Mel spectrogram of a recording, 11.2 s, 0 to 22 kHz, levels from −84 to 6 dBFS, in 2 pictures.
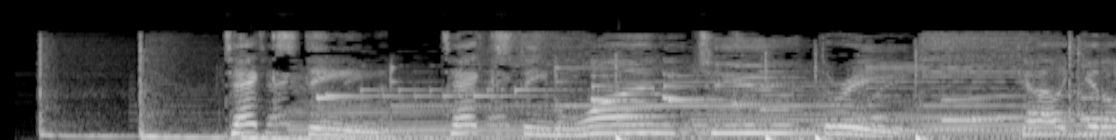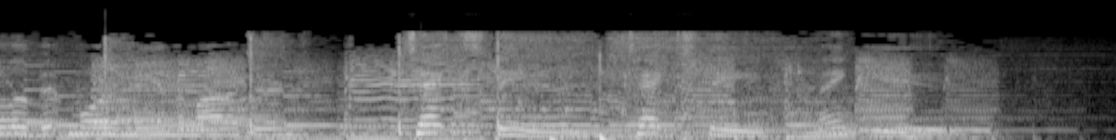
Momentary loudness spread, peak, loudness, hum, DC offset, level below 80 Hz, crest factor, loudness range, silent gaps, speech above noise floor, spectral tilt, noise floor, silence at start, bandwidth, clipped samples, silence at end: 8 LU; 0 dBFS; -15 LUFS; none; under 0.1%; -26 dBFS; 14 dB; 2 LU; none; 31 dB; -5 dB/octave; -45 dBFS; 0.2 s; 8.8 kHz; under 0.1%; 0.55 s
